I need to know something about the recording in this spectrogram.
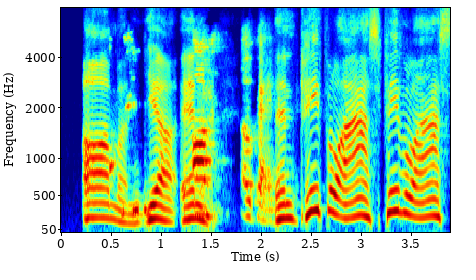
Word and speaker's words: Ammon: Ammon, yeah, Okay. and people ask, they're like, "Oh, you made up that?" No, it's my middle name, man. So, yeah, I that's what I use. Ammon.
